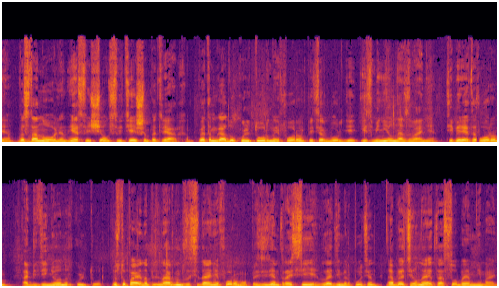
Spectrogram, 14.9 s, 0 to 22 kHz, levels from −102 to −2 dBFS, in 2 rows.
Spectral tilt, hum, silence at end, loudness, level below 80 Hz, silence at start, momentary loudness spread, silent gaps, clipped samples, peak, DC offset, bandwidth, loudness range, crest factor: -5 dB/octave; none; 0 s; -20 LUFS; -52 dBFS; 0 s; 7 LU; none; under 0.1%; -6 dBFS; under 0.1%; 17 kHz; 1 LU; 14 dB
